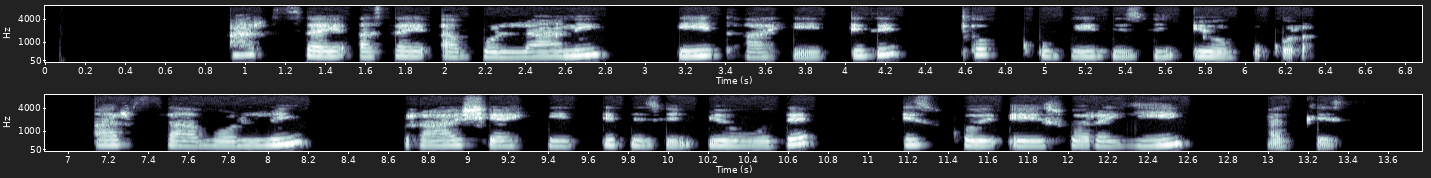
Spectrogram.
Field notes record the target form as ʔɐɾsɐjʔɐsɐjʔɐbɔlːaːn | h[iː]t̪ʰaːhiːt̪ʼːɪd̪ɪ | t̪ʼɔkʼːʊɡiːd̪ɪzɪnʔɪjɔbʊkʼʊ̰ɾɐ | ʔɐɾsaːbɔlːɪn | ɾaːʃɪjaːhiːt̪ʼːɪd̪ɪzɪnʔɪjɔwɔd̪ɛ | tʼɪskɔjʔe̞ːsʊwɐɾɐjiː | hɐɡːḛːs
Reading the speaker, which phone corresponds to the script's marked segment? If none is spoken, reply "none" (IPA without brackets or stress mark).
iː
